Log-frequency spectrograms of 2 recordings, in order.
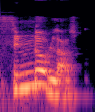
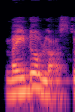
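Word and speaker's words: cnidoblasts: सो इट has tentacles which with syndoblasts, sorry, not syndoblasts, nidoblasts. Okay, C is silent over here, right?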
